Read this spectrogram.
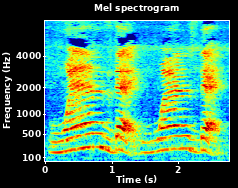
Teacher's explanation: todo esta D no se pronuncia y todo esto es una sola sílaba, Wednesday, Wednesday, como la Z otra vez, la Z, Wednesday, no es Wednesday, es Wednesday.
